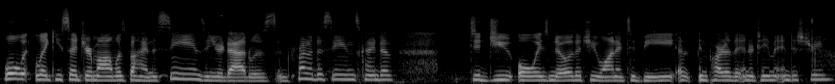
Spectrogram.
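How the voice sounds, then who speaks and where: A woman's voice: mid-range voice, steady tone, fast, darkish tone. A woman hosting an interview, putting prepared questions to a guest in a conversational way. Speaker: interview host.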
